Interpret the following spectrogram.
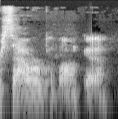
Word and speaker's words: Sauer-Pivonka: You pronounced it right on. Sauer-Pivonka.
